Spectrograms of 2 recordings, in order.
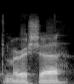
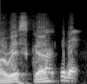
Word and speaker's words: Mariska: If you follow Anjelah on Instagram, she has a love affair with SVU, with Marisha, how do you say her last name? – Mariska.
